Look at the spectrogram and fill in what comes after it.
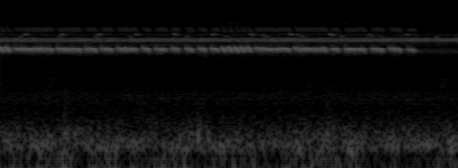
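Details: Night-like chorus of autumn insects, bright shrill trills pulsing rapidly in two stacked tones, steady throughout and easing slightly in the final half second, over quiet low background noise.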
